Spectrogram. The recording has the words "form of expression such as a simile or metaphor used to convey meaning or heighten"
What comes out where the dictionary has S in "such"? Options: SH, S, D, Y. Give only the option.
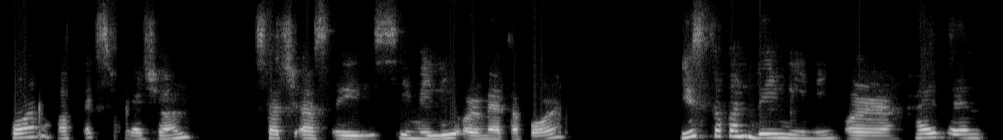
S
